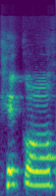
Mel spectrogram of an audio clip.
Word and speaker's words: Kikoff: Like Kickoff is the app that I use. It's spelled Kikoff.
